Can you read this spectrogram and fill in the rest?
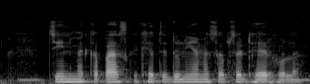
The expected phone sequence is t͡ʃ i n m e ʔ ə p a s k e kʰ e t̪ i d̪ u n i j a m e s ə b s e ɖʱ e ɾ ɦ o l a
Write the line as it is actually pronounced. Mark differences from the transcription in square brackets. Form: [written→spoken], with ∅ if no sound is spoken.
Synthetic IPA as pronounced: t͡ʃ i n m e [ʔ→k] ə p a s k e kʰ e t̪ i d̪ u n i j a m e s ə b s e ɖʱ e ɾ ɦ o l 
